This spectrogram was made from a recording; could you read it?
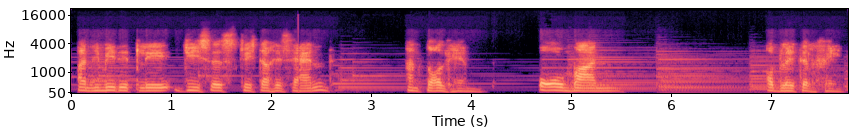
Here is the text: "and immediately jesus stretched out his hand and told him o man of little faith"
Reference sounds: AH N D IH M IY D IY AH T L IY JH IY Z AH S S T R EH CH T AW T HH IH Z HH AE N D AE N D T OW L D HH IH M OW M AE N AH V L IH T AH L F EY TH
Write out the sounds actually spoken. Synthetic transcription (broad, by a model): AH N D IH M IY D IY AH T L IY JH IY S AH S S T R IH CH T AW T HH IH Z HH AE N D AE N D T OW L D HH IH M OW M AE N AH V L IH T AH L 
